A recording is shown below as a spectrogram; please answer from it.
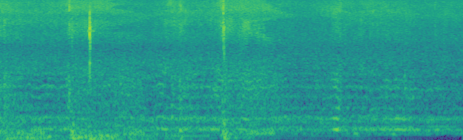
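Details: Honey bees humming steadily around a beekeeper's backyard hives during colony splitting, a low droning hum with overtones and occasional sharp clicks and knocks from handling equipment.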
